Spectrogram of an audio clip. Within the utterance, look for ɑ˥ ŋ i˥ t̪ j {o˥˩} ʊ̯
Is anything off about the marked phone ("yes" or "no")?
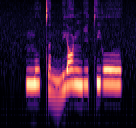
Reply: yes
